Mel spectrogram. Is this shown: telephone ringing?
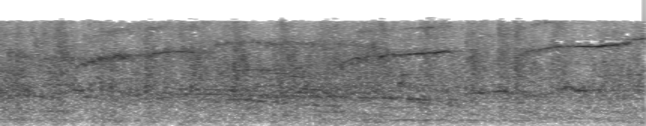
no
